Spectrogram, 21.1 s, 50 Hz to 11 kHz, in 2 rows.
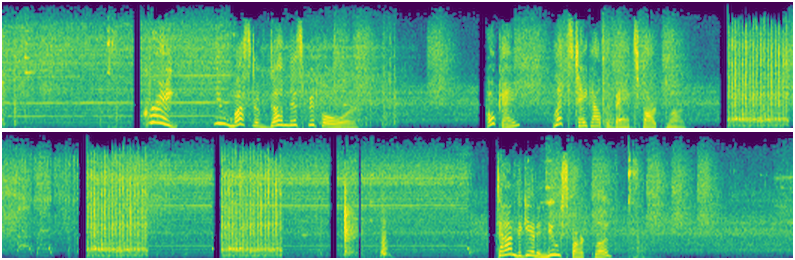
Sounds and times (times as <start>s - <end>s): Speech: 1.9s - 4.8s, 6.5s - 9.2s, 17.1s - 18.7s.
